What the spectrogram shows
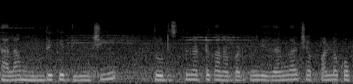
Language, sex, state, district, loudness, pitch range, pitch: Telugu, female, Andhra Pradesh, Krishna, -30 LUFS, 200-220 Hz, 210 Hz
